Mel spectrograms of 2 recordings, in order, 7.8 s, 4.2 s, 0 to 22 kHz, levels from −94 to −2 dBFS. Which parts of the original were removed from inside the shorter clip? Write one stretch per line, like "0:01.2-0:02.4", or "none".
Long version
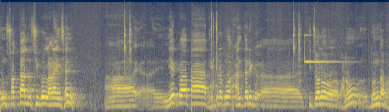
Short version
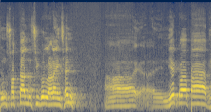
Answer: none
